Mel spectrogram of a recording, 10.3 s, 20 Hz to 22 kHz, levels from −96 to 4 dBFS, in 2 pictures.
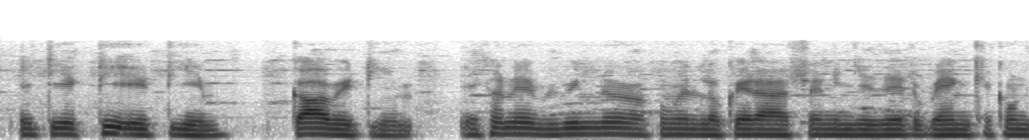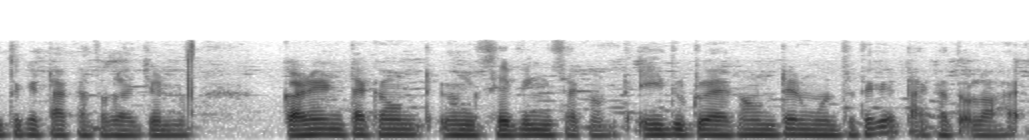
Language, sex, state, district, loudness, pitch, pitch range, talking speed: Bengali, male, West Bengal, North 24 Parganas, -19 LUFS, 120 Hz, 115-130 Hz, 185 wpm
